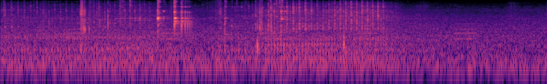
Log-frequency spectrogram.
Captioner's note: ήχος μηχανής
